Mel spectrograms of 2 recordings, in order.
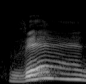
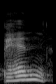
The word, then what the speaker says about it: van: van 이렇게 돼요. van 하면은 승합차를 말해요. 우리는 벤이라 그러죠. 벤. 야, 나 어저께 벤 뽑았는데 뭐 어쩌고 이렇게 해요. 벤이 아니고 van 이렇게 하셔야 돼.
